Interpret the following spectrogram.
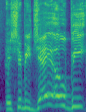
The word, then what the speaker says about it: Job: Is his name spelled like Job. Job. That's a like where's the E? It should be J O B E.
